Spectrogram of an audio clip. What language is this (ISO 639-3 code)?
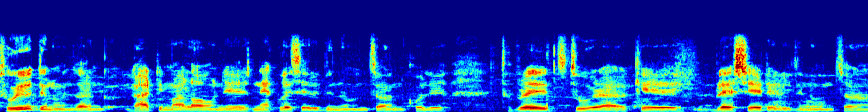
nep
